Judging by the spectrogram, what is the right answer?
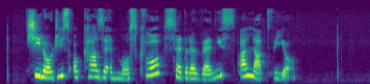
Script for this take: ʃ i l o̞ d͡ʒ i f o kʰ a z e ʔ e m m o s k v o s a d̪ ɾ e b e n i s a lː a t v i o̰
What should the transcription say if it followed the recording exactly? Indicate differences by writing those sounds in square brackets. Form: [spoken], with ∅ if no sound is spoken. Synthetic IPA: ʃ i l o̞ d͡ʒ i [s] o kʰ a z e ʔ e [n] m o s k v o s [e] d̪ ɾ e [v] e n i s a lː a t v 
